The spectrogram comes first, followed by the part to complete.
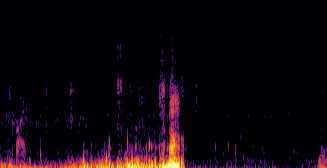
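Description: Crunching, crackling and rustling of brittle old honeycomb being pulled apart and dragged over a wooden hive board, with heavy handling noise on the phone's microphone. It grows louder toward the middle and stops abruptly a little before four seconds in.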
